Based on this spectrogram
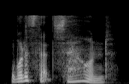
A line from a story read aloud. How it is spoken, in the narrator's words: Violet asked nervously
